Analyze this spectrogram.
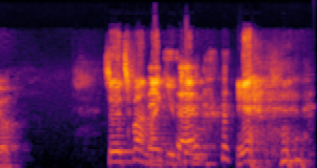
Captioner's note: laughs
